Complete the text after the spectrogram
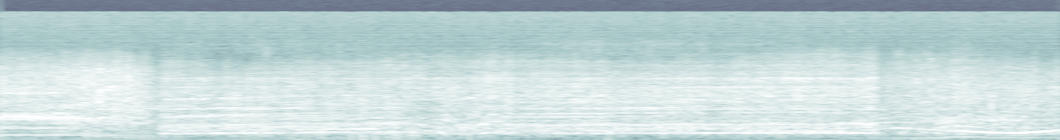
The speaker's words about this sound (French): Coup, elle est réveillée par un bruit de moto. Qui passe devant elle.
